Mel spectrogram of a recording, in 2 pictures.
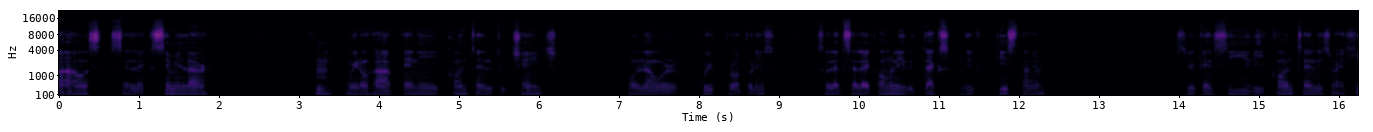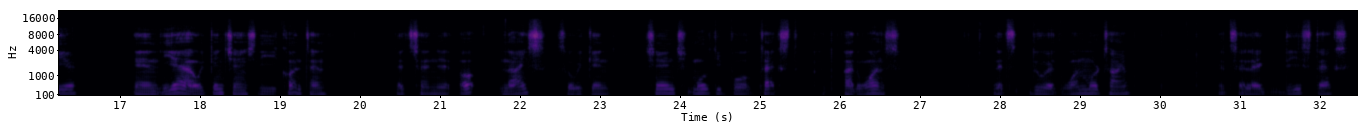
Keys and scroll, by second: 8.7 Escape, 18.4 BackSpace, 19.0 Return, 28.0 Escape, 31.3 Escape.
